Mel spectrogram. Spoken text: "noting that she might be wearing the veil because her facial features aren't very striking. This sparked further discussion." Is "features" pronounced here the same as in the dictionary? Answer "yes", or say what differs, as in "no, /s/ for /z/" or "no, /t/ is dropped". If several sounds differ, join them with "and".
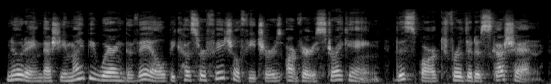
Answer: yes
